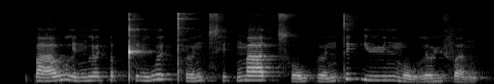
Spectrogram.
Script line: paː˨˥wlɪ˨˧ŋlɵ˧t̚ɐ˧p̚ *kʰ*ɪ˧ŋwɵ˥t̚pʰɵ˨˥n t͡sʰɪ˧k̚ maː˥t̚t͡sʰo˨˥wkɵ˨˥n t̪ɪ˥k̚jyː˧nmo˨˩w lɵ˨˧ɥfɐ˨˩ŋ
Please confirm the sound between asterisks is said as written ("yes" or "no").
yes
